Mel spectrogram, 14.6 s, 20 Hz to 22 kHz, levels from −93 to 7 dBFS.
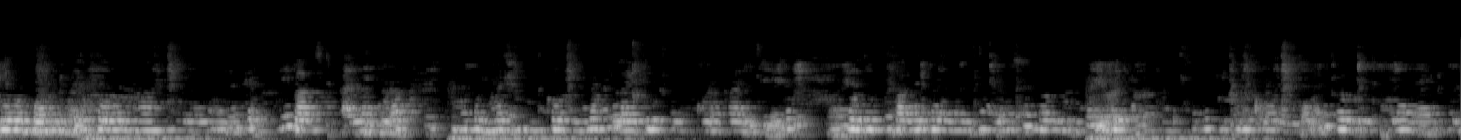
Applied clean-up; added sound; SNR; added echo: classical method WPE with log-MMSE.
